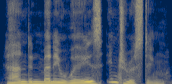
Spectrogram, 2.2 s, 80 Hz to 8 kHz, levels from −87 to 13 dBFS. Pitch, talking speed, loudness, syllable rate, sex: 150 Hz, 140 wpm, -14 LUFS, 4.7 syllables/s, male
